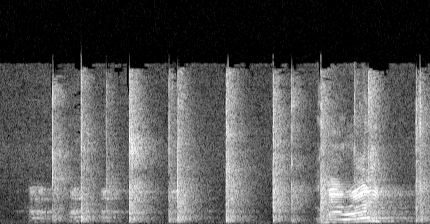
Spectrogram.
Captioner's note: crowd clapping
